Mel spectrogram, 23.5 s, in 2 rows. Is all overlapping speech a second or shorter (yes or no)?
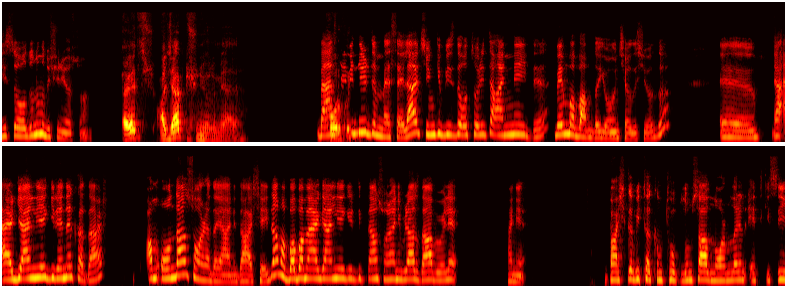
yes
